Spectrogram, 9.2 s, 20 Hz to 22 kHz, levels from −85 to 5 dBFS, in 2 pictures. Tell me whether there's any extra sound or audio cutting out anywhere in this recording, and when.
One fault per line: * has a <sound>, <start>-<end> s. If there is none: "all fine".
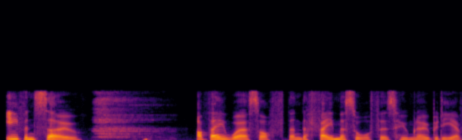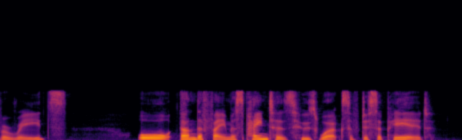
* has a sigh, 0.9-1.8 s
